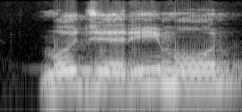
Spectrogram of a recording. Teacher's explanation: اور جب یہ ساکن ہوں حروف قلقلہ تب ان میں ساکن ہوتا ہے، قلقلہ ہوتا ہے. تو یہاں پر جیم جو ہے یہ ساکن ہے تو یہاں پہ قلقلہ ہو رہا ہے. اگر مجرمون پڑھیں گے تو اس کا مطلب اس میں قلقلہ نہیں ہو رہا.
